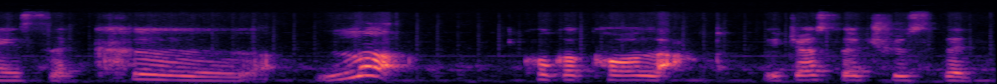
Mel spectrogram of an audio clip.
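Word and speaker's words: 可乐: And this and the pronunciation just like we say bird, and also just like we say her, and this pronunciation is 可乐 Coca-Cola.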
